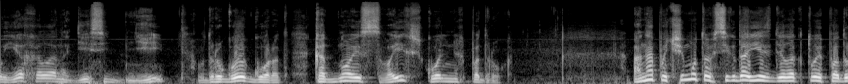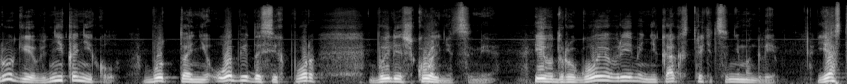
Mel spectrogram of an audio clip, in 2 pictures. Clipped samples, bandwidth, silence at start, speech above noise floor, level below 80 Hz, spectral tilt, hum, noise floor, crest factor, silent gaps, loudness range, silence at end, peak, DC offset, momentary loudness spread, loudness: under 0.1%; 19.5 kHz; 0 s; 26 dB; -42 dBFS; -6 dB/octave; none; -39 dBFS; 12 dB; none; 4 LU; 0.05 s; 0 dBFS; under 0.1%; 14 LU; -13 LUFS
